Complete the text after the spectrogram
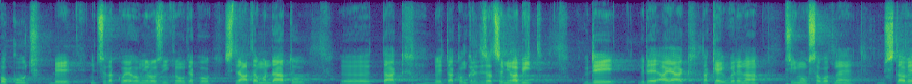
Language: Czech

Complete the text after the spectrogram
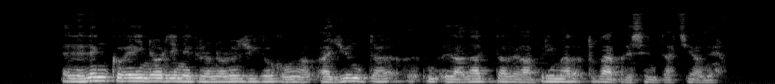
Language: Italian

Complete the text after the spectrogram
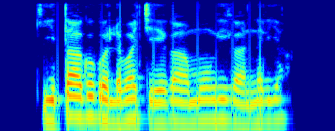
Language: Kalenjin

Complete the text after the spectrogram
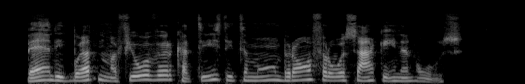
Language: Western Frisian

